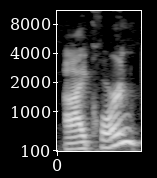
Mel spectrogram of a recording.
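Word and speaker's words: einkorn: And eichhorn, it's pronounced like eichorn, but it's E-I-N-K-O-R-N. That's how it's spelled.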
